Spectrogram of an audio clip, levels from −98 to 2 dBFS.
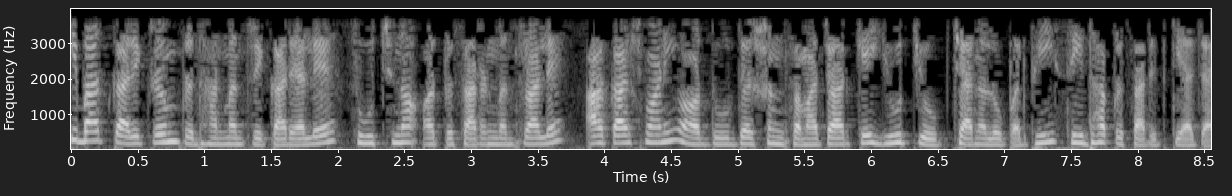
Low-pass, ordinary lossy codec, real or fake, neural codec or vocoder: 3.6 kHz; none; real; none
